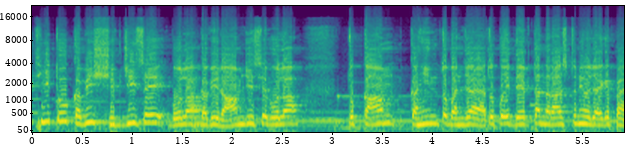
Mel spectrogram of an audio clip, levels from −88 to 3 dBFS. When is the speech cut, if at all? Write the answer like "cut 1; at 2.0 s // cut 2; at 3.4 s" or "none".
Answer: cut 1; at 1.7 s // cut 2; at 4.5 s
